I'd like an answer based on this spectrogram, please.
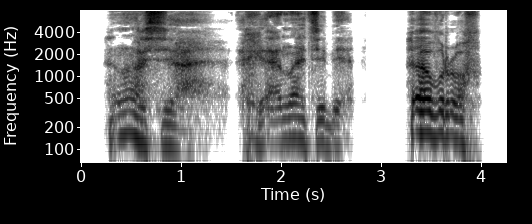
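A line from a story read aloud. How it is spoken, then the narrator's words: Tearful smiling hiss. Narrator (Russian): улыбнувшись сквозь слезы, прошипел Лысый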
